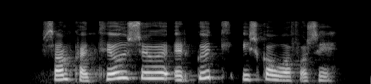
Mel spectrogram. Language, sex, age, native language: Icelandic, female, 30-39, Icelandic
